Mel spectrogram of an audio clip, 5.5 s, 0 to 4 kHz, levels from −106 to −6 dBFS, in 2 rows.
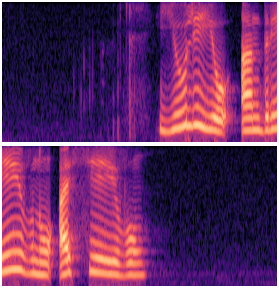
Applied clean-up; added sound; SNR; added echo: none; none; none; none.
